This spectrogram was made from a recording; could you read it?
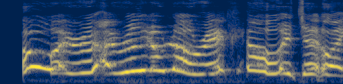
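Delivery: very high-pitched, stumbling, stammering cartoon voice. A speaker shows how they would talk: Rick and Morty voice. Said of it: "Rick and Morty voice".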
